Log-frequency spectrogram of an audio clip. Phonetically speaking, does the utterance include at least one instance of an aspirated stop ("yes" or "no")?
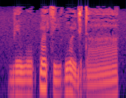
no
